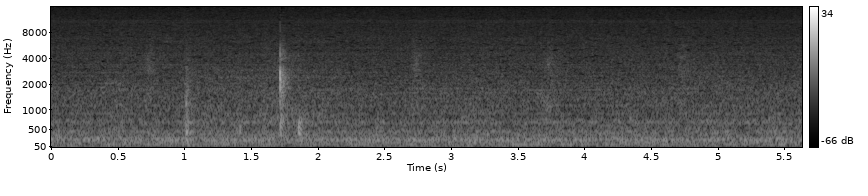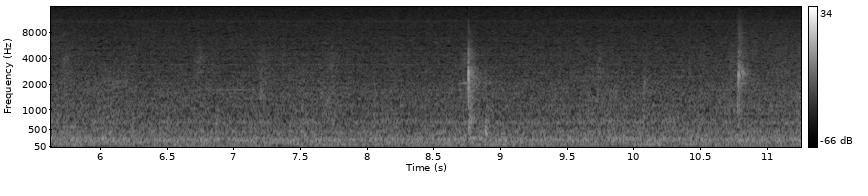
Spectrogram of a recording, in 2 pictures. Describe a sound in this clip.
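Fingertips tap on a touchscreen.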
